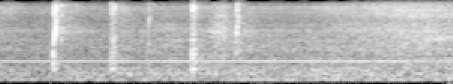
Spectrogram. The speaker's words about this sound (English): When you microwave a baked potato, you know you want to put holes in it so that it doesn't explode in your microwave. So I just have a sharp knife and I'm poking holes in this spaghetti squash.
